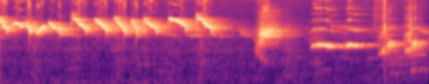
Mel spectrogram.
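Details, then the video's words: Vigorous white-eye song from Gresik: a quick string of high, downslurred notes, then a pause, a sharp squeak and a level, lower whistled phrase. "SUARA BURUNG PLECI GACOR"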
